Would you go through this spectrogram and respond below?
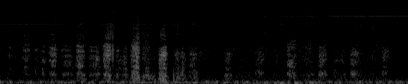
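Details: Rhodesian Ridgebacks at play alongside a Schnidge; quick, breathy panting close by, about three and a half breaths each second in an uneven rhythm.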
